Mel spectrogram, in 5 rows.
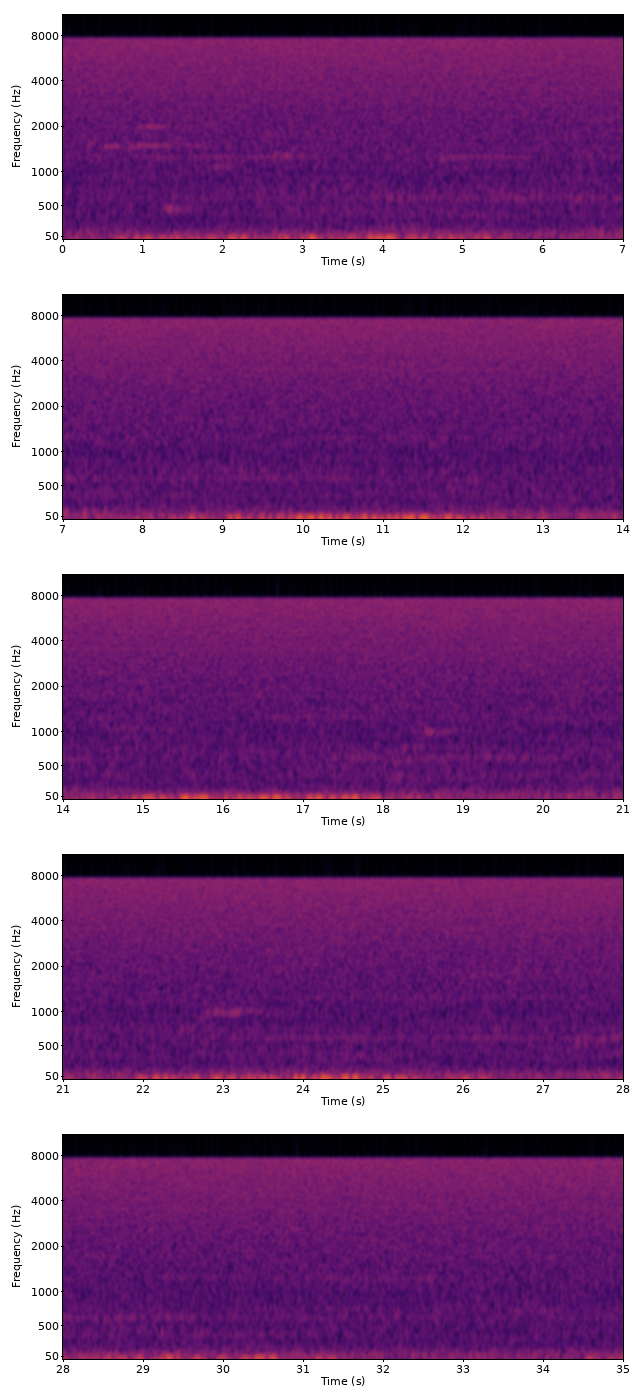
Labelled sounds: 0.5	1.3	humpback whale, 1.4 to 2.0 kHz
18.5	18.7	humpback whale, 0.96 to 1.1 kHz
22.9	23.3	humpback whale, 0.93 to 1.1 kHz

